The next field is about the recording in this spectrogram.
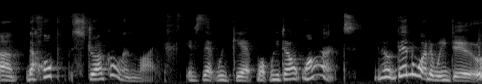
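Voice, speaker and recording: Talking at a fairly quick pace, a woman shows very wide pitch swings and big swings in loudness. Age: 60s. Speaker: Zen Buddhist priest and author. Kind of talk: interview. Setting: podcast interview. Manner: conversational with frequent fillers.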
